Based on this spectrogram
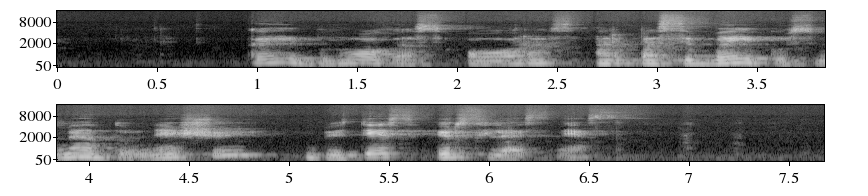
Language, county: Lithuanian, Alytus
